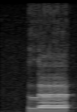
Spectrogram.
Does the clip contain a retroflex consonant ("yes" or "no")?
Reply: no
